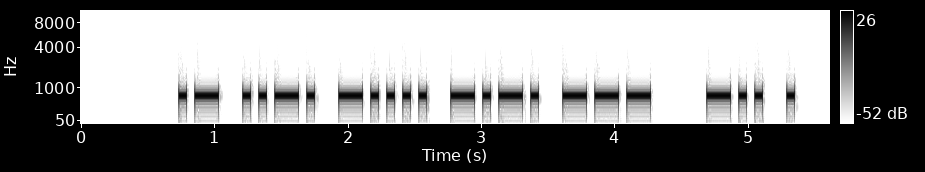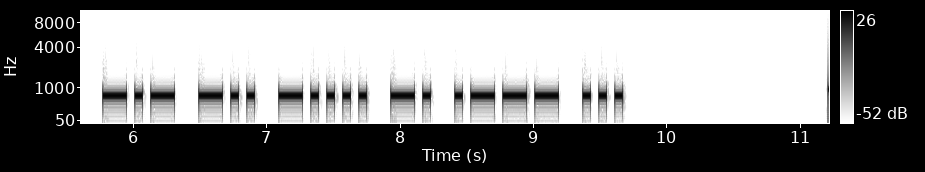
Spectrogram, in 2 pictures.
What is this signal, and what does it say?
Morse code, heard as a keyed tone, about 19 wpm, 700 Hz. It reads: AF6CO DE KD6NJS
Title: USA Callsign DE Callsign 20wpm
